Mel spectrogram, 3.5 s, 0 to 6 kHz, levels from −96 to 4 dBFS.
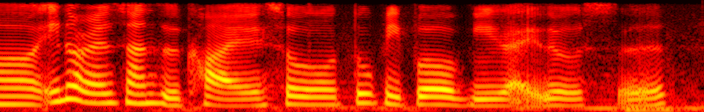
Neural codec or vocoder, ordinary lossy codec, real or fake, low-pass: codec, 16 kHz, 2 kbps, X-Codec, HuBERT features, trained on balanced general audio; none; fake; 5.4 kHz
